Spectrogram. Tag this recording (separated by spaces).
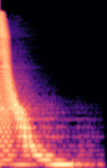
Sound Synth synthetic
